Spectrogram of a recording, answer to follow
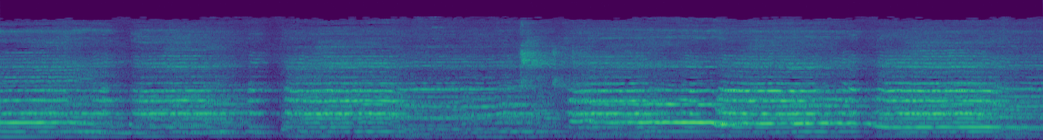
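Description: An a cappella vocal ensemble sings sustained, wordless-sounding chords. The voices hold each chord for one to three seconds before moving to the next.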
